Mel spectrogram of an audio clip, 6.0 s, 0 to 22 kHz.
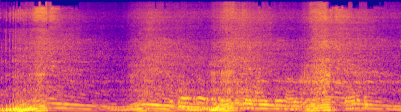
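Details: Yamaha V3 BS6 motorcycle that misfired at full throttle, after the rusted, fully blocked fuel tank was cleaned and refitted: picks up cleanly and drops back evenly through several blips with no misfire; running fine.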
